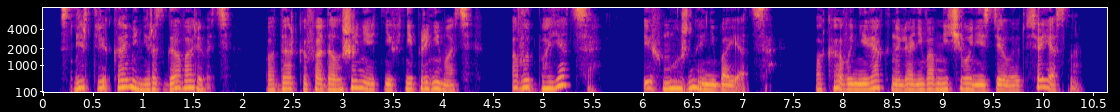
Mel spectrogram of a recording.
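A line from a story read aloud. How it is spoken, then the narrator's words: Commanding whisper. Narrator (Russian): шепнула Улита голосом, который исключал возможность неповиновения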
